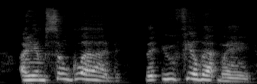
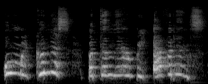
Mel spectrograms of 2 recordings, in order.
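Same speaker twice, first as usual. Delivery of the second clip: high, squealing melodramatic lover; hammed-up swooning Romeo in a high voice; showing off; 7 semitones higher than usual. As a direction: overact the panic, way up high. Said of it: "you're showing off".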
